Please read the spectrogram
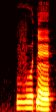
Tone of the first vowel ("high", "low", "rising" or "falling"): high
